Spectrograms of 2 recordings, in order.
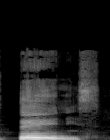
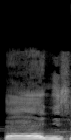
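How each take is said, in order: First: Tênis with closed, nasal "tay"; slow tênis, first vowel kept closed. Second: Tênis with a wide open "teh"; slow Tênis, first vowel open. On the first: Teacher comparing open and closed sounds, closed ê second. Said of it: "e o som fechado". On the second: Teacher comparing open and closed sounds, open é first. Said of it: "O som aberto". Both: Shown as a demonstration.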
